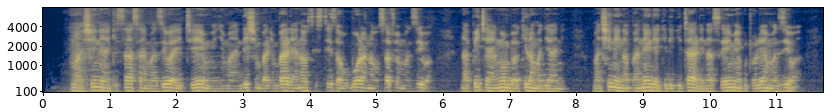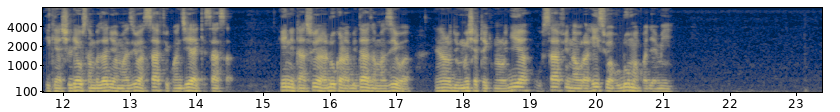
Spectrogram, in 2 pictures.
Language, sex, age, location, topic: Swahili, male, 25-35, Dar es Salaam, finance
